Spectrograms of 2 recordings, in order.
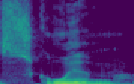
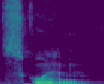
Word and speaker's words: Sequim: was come to find out that it's called squim. I guess they pronounce it squim.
